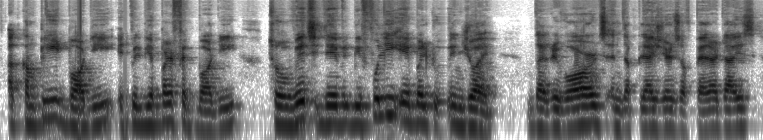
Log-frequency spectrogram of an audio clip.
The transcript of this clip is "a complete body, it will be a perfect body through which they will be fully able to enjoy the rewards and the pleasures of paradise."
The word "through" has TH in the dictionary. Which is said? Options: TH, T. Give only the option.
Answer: T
